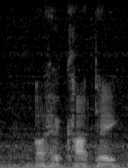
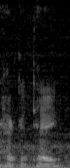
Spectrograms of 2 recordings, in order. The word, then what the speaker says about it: Hecate: there was the triple-faced goddess, Hecate or Hecate, however you want to say her name. To me, depending on which syllable of the three syllables, and interesting, there's three syllables there: he, or ka, and te.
